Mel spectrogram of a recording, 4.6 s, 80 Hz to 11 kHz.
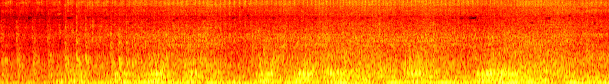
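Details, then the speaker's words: Honda CD70 Euro2 after cam bearing change and tappet adjustment with 0.08 gauge: small single at even idle with a blip or two, no top-end tapping; cam noise gone. "तो दोस्तों bike हमारी यहाँ पे start हो चुकी है और इसकी आवाज़ भी बिल्कुल ठीक हो गई है, कोई किसी किस्म की इसमें परेशानी नहीं है आवाज़ की।"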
